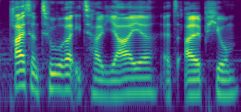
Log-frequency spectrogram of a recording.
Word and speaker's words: Praetentura Italiae et Alpium: the I'm just going to use the latter pronunciation. Pisentura Italaya at Alpium, a special military district to protect northeastern Italy was created.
